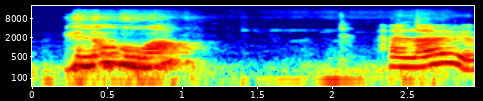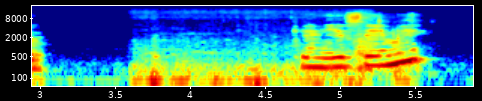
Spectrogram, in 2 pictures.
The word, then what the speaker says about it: Hoa: uh let's have a brief int introduction of H okay H pronounced as h means FL in vietnames reflecting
